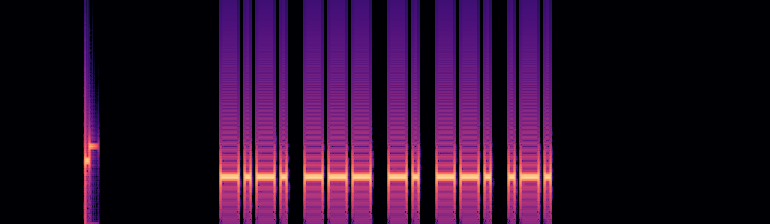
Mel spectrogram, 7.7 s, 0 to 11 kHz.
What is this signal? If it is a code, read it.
Morse code, heard as a keyed tone, about 20 wpm, 700 Hz. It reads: CONGR
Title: Build A Word - 5 Letters At A Time - 12-Letter Words - 20wpm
